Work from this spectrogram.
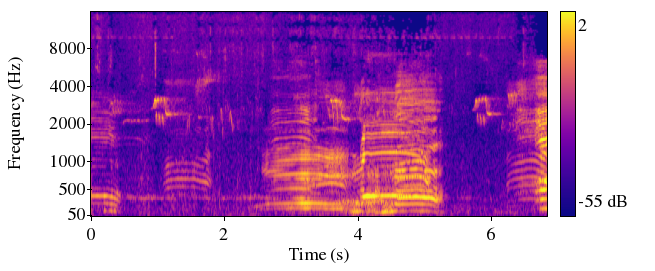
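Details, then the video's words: Several cattle in a spacious livestock barn, part of dozens of tame cows resting and eating calmly, with overlapping moos. Long, rich lowing swells in the middle, and shorter calls come before and after it. "Calm Cattle Sounds"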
